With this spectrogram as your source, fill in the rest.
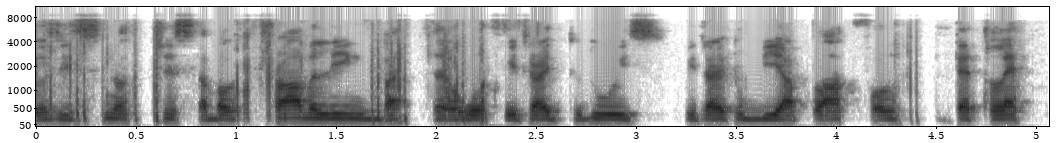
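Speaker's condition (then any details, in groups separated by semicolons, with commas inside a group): No condition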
